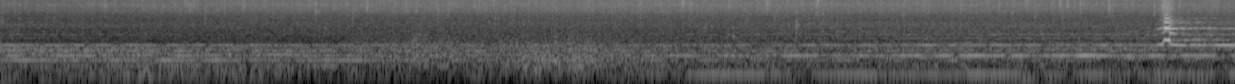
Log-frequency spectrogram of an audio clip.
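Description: Rain and rolling thunder over a low, steady musical drone, with the rumble swelling in the second half. Near the end a sharp, bell-like note is struck and keeps ringing.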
